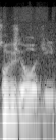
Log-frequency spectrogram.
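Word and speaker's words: Đorđe: It's Georgie, by the way, is how you say his first name. Georgie?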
